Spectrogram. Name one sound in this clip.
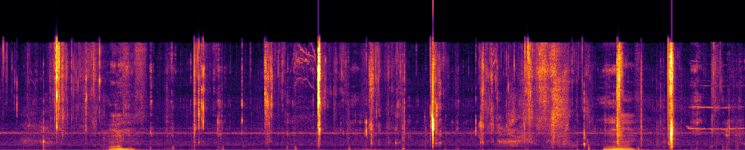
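A man hums briefly with his mouth closed.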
